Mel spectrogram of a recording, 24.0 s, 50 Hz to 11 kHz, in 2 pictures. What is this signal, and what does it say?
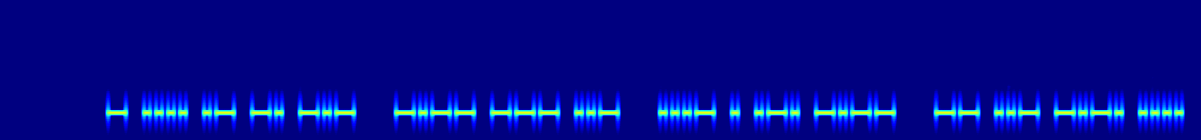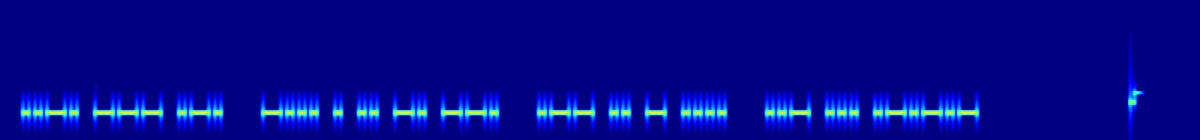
Morse code, heard as a keyed tone, about 20 wpm, 700 Hz. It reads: THANK YOU VERY MUCH FOR BEING WITH US.
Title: Sentences with 5-Word Phrases - 20wpm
